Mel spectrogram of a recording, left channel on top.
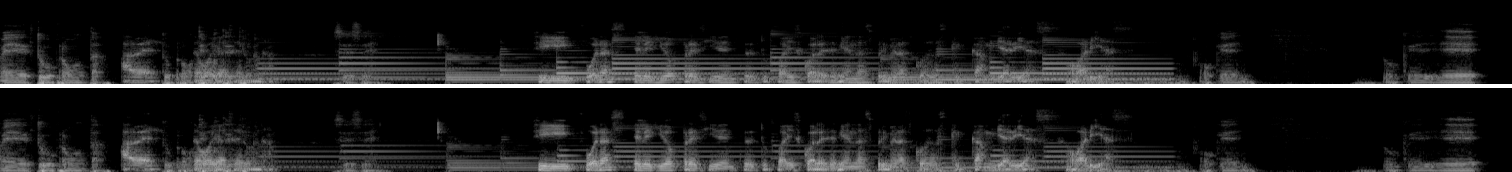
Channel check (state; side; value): normal; both; correlation 0.69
